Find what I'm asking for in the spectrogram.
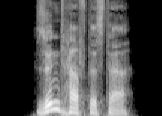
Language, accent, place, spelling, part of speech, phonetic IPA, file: German, Germany, Berlin, sündhaftester, adjective, [ˈzʏnthaftəstɐ], De-sündhaftester.ogg
- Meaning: inflection of sündhaft: 1. strong/mixed nominative masculine singular superlative degree 2. strong genitive/dative feminine singular superlative degree 3. strong genitive plural superlative degree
